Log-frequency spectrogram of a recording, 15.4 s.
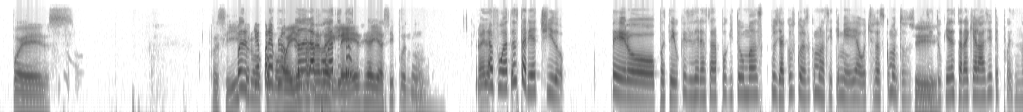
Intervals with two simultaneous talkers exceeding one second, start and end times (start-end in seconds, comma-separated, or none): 3.5-5.2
